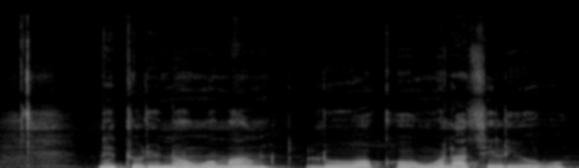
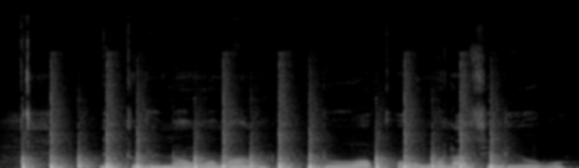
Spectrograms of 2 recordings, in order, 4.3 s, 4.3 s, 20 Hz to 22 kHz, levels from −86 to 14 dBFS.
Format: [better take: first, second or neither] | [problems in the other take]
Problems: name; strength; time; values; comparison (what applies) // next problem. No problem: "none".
first | background sound (Knock / Wood); 4 dB above the speech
